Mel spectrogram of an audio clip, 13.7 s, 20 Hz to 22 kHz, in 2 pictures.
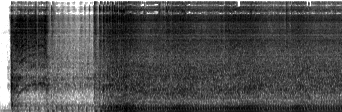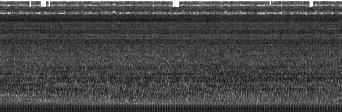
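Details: Cheap Valsi generator during a final test run, started with choke and push-button start (engine stator charges its battery at about 2 A): brief cranking, then a steady, even drone with no misses or knocks, a healthy idle.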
